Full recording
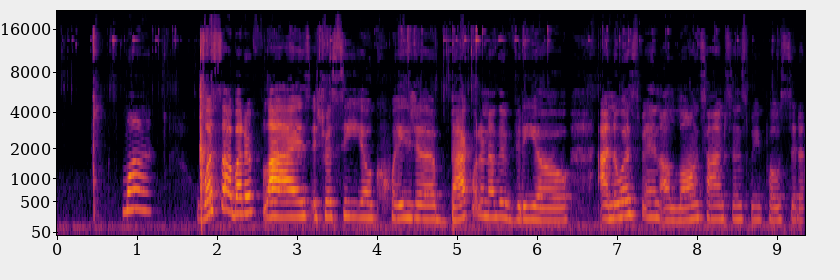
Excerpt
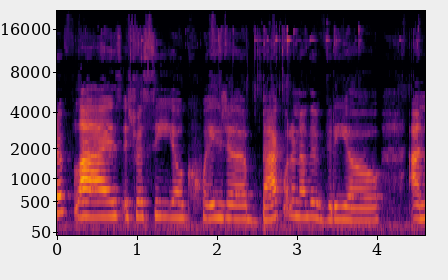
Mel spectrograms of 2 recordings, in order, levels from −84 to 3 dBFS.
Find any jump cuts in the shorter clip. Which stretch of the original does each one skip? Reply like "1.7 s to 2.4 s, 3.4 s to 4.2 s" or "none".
none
